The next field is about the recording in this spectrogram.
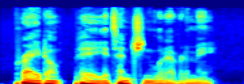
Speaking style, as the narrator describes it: muttered the astronomer

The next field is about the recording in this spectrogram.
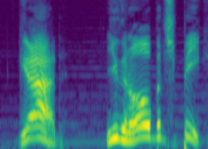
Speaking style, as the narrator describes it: John Thornton would reverently exclaim

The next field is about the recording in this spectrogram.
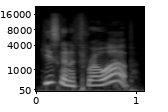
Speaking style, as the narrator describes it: my sisters cried

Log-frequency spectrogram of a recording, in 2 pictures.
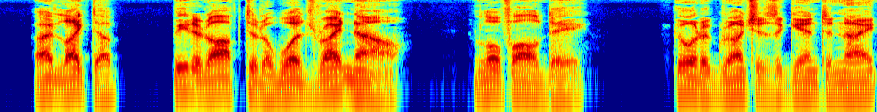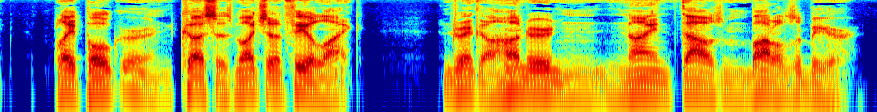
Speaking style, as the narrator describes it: He astoundingly grunted

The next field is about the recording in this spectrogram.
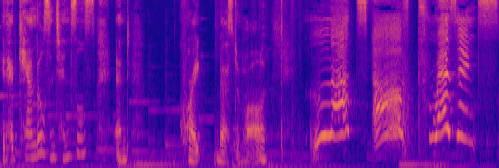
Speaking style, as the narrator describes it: he gasped

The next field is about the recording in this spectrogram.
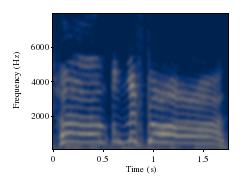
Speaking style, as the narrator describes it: he cried

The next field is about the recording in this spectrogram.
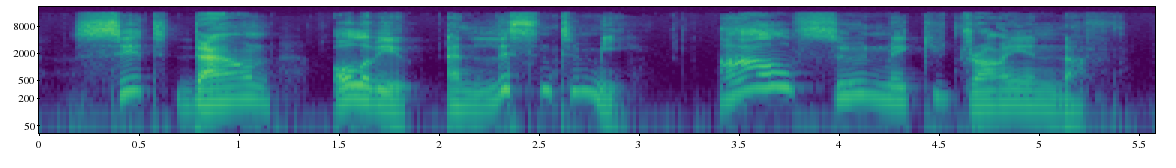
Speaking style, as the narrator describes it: the mouse, who seemed to be a person of authority amongst them, called out

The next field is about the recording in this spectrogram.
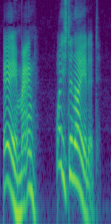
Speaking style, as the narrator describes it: said my uncle

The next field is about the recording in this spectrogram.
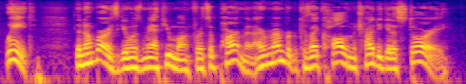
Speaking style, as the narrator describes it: she added quickly

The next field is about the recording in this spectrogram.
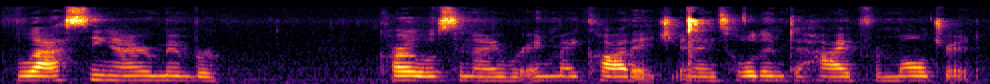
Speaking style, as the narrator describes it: Diego said

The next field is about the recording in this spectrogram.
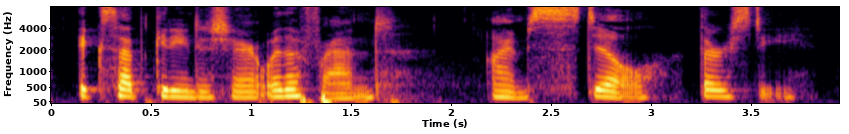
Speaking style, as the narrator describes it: I answered

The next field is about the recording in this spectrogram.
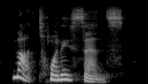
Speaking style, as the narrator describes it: snapped Halejian

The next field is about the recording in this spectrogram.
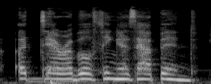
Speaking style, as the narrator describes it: shouted

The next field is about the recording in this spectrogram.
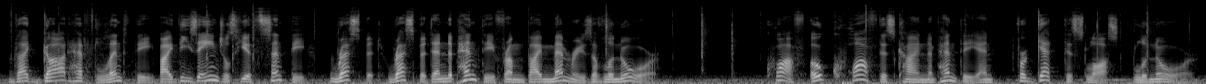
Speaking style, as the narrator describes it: I cried

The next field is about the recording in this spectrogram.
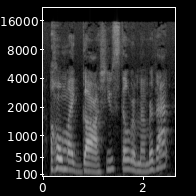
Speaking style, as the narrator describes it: I asked, laughing

